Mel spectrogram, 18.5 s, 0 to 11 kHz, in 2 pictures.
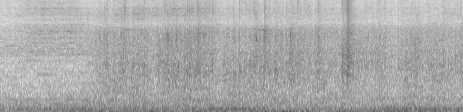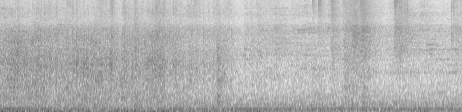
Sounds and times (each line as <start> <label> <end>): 0.0 electric buzz of the ice fridges 18.5
0.0 hum of the ventilation 18.5
0.1 opening of the automatic door 18.5
0.6 rolling of a plastic shopping cart 17.5
1.8 paper bag 13.8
